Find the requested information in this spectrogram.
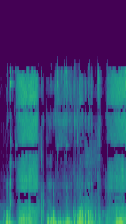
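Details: Frank the pug, playing with a bone: irregular bursts of snuffling snorts, grunts and chewing noises, about five across the clip, with short quiet gaps between them.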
